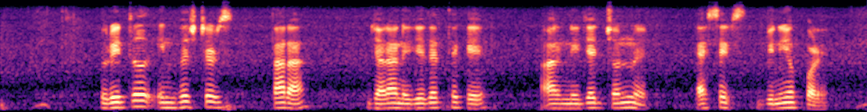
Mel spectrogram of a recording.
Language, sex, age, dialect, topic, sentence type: Bengali, male, 31-35, Northern/Varendri, banking, statement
